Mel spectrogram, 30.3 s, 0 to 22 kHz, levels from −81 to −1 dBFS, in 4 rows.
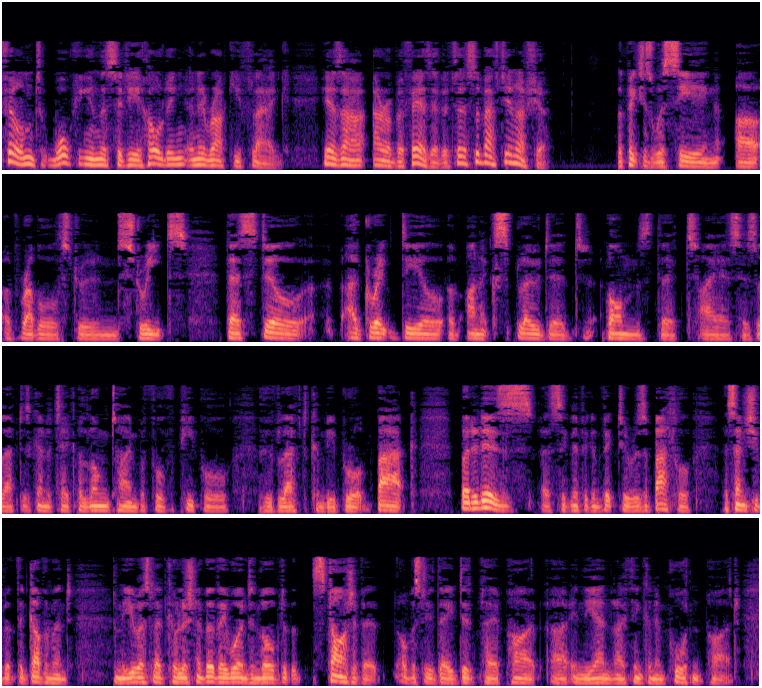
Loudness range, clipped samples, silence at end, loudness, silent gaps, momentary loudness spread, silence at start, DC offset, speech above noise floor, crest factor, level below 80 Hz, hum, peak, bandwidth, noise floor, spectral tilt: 5 LU; under 0.1%; 0 s; -22 LUFS; none; 10 LU; 0 s; under 0.1%; 42 dB; 20 dB; -48 dBFS; none; 0 dBFS; 8.8 kHz; -63 dBFS; -5 dB/octave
